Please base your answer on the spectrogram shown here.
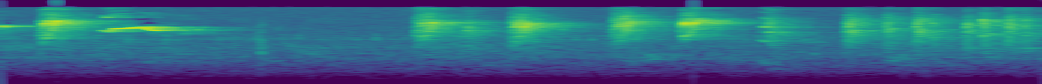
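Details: Rapid sunbird song for training birds to sing: two sharp high whistles, a pause, then a quick run of bright, clipped chirps that speed up and tumble together toward the end.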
